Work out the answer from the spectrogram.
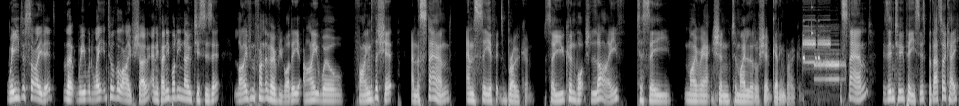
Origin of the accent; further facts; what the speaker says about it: England, United Kingdom; I'm English.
